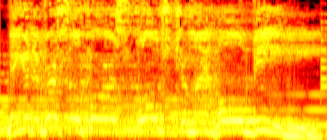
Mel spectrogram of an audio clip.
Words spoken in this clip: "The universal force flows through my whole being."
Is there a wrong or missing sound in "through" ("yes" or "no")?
yes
